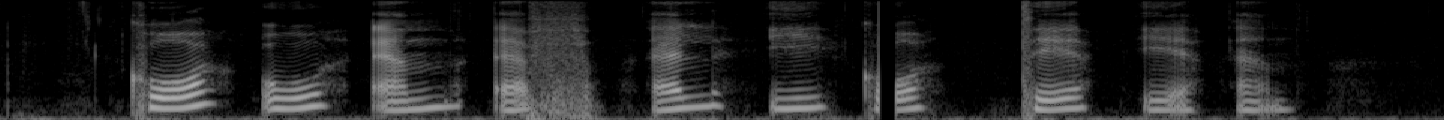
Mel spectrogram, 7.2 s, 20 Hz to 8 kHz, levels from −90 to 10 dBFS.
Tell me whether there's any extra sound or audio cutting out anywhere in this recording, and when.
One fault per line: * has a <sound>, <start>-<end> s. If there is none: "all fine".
* has a dropout, 4.4-4.5 s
